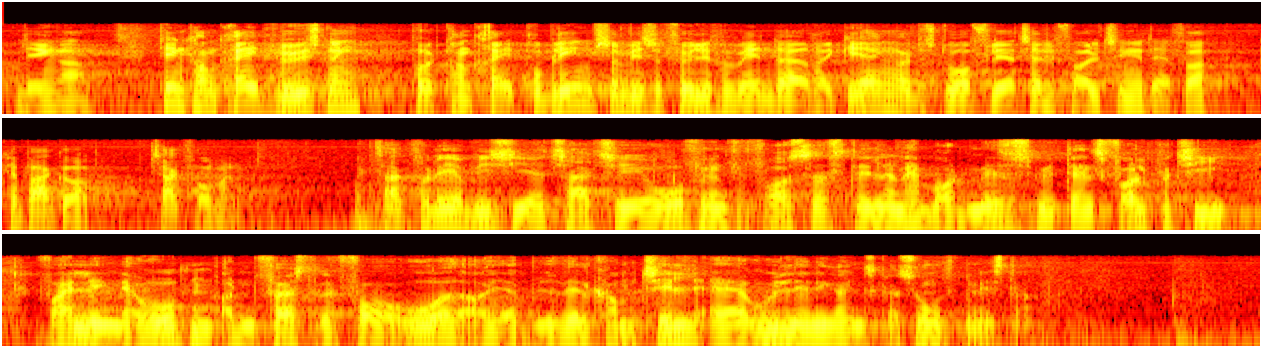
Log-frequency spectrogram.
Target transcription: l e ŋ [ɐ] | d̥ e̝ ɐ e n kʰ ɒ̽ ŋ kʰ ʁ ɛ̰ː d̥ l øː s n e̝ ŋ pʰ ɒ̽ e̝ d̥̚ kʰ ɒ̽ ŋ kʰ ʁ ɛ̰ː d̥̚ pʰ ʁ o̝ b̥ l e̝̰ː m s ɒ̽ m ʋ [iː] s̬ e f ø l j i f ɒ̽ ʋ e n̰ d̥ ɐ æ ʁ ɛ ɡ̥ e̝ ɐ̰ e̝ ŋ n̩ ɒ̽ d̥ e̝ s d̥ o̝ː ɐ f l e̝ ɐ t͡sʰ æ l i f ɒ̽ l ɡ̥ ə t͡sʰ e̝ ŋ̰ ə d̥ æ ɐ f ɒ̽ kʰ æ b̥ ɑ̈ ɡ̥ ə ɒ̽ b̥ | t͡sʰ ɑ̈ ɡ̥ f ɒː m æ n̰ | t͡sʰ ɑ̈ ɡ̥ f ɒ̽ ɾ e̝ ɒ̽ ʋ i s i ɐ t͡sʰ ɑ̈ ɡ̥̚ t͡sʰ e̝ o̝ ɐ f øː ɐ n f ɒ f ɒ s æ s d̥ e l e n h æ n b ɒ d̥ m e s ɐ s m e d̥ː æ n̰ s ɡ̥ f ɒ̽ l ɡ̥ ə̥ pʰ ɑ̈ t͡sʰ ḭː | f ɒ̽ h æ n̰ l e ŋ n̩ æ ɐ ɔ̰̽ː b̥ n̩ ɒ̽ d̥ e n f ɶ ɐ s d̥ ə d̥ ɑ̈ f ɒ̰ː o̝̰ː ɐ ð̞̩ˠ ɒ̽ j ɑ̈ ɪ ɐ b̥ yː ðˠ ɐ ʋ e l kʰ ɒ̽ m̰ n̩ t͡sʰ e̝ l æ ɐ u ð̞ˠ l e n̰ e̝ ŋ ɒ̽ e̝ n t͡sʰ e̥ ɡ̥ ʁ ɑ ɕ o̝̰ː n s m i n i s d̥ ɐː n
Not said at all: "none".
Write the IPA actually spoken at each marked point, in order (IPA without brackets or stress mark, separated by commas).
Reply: ɐː, i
